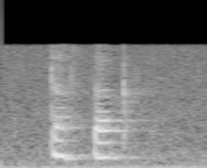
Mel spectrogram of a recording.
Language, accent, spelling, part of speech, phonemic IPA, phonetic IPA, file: Armenian, Eastern Armenian, դաստակ, noun, /dɑsˈtɑk/, [dɑstɑ́k], Hy-դաստակ.ogg
- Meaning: 1. wrist 2. arm 3. hilt, handle (of a sword) 4. knocker, doorknocker 5. the bar on which the mobile hangs over a cot or crib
